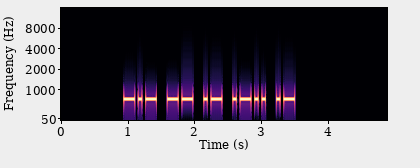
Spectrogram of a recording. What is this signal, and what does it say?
Morse code, heard as a keyed tone, about 22 wpm, 700 Hz. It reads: KMALA
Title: Code Groups - 5 Letters - 22wpm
